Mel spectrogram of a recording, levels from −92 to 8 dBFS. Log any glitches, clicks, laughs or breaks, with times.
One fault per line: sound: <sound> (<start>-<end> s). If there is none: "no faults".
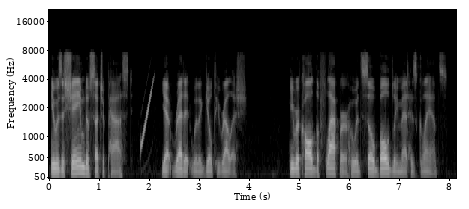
sound: chirp (1.8-2.1 s)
